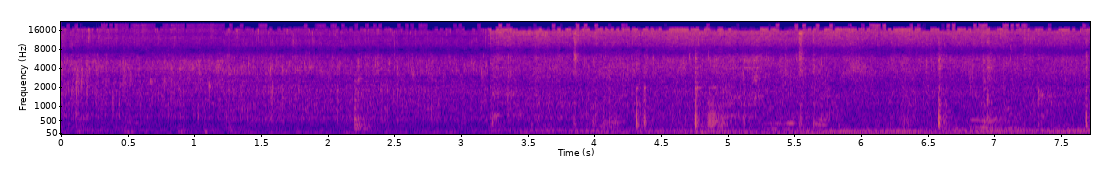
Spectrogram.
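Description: Onions go into hot mustard oil in a wok for a village-style goat curry, and the steady frying jumps louder as they hit, then crackles on with scattered sharp pops.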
